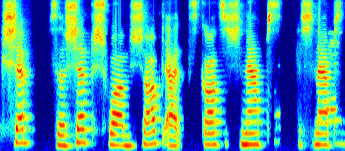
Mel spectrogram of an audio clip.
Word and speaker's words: Schwab: a little longer so Shep Schwab so that's pronounced Shep and Schwab Chef Schwab shopped at Scott schnaps shop one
